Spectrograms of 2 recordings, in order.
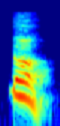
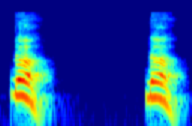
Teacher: What you are doing is touching the tongue to the upper palate behind the teeth and bringing it down. The. There is a implosion. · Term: special Sindhi sound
